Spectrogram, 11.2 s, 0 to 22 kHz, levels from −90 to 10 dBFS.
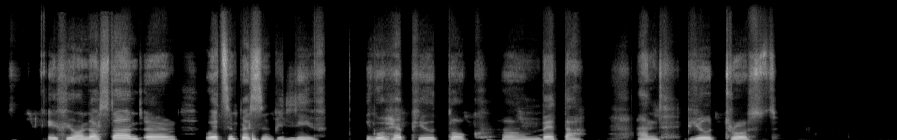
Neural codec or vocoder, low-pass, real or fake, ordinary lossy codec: autoencoder, 48 kHz, 128 numbers a frame, DAC-VAE, trained on Japanese speech; none; fake; none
